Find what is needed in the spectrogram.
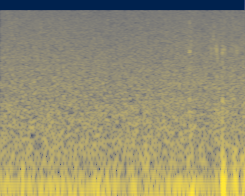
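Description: Steady hiss and low hum of a recording's background noise, with no speech.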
